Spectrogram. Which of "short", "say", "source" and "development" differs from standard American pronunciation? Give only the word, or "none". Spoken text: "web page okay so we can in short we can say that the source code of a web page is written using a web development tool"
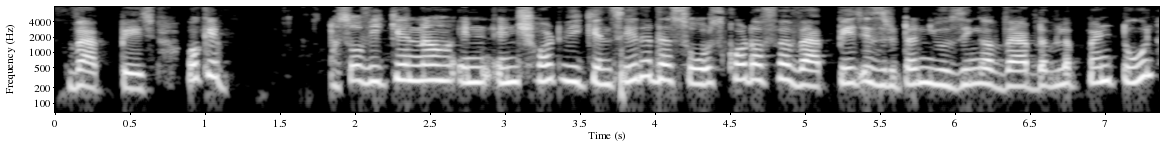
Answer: none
